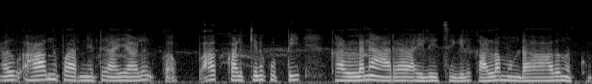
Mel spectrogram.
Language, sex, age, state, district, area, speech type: Malayalam, female, 45-60, Kerala, Malappuram, rural, spontaneous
